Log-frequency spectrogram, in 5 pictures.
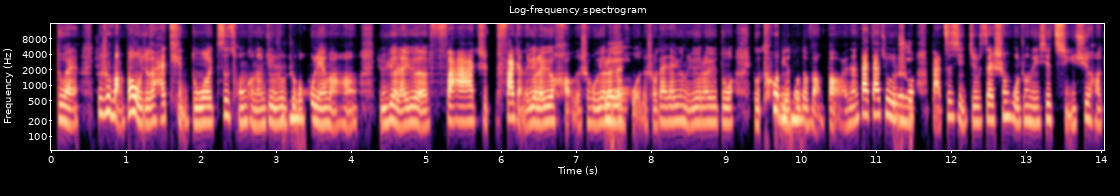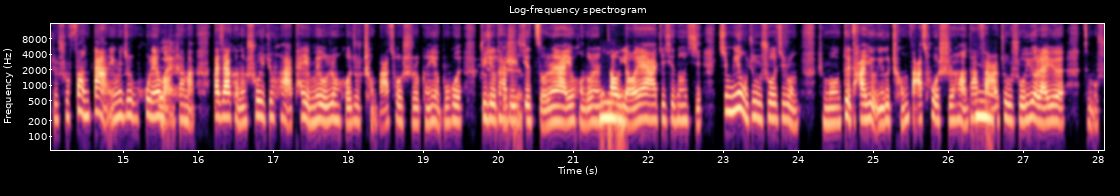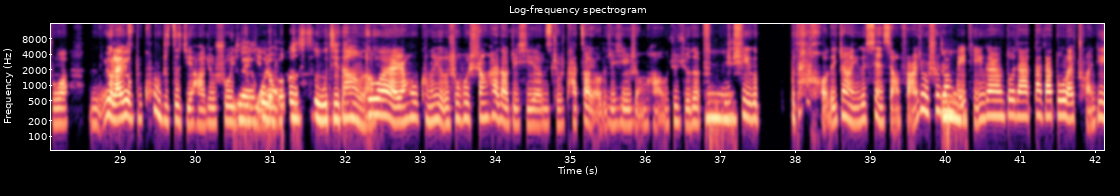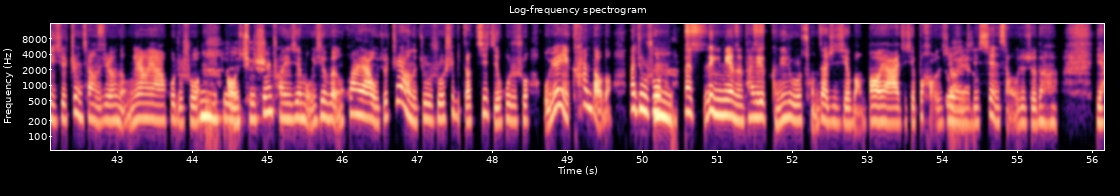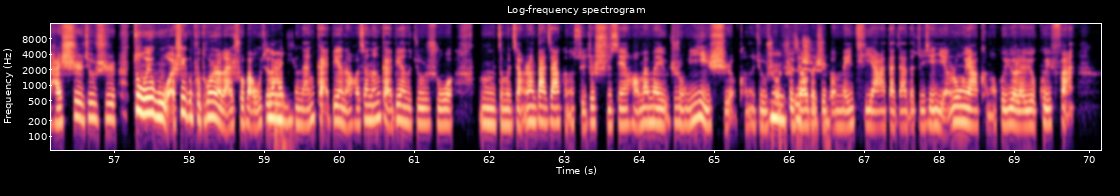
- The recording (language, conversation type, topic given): Chinese, podcast, 社交媒体会让你更孤单，还是让你与他人更亲近？
- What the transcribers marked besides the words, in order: other background noise; tapping; teeth sucking; teeth sucking; chuckle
